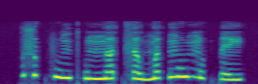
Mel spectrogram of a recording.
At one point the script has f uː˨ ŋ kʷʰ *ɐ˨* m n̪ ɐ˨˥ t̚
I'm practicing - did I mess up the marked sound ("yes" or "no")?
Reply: no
